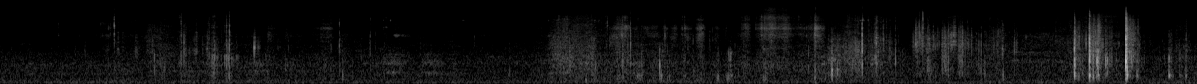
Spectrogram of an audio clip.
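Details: Only footsteps, rustling and crinkling handling noises are heard, with no animal calls. A burst of sharp clicks and rattles near the end is the loudest sound.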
